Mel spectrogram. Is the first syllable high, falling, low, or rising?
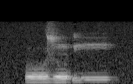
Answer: low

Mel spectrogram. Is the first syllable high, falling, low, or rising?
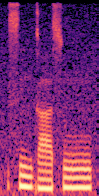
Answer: high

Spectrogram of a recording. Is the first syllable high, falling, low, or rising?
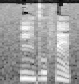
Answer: high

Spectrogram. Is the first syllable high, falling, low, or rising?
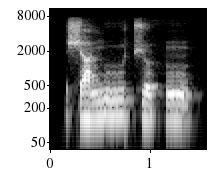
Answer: high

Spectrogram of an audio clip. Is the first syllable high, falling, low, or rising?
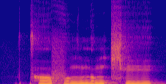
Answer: low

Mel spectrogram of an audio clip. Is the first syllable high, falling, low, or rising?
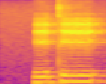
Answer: high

